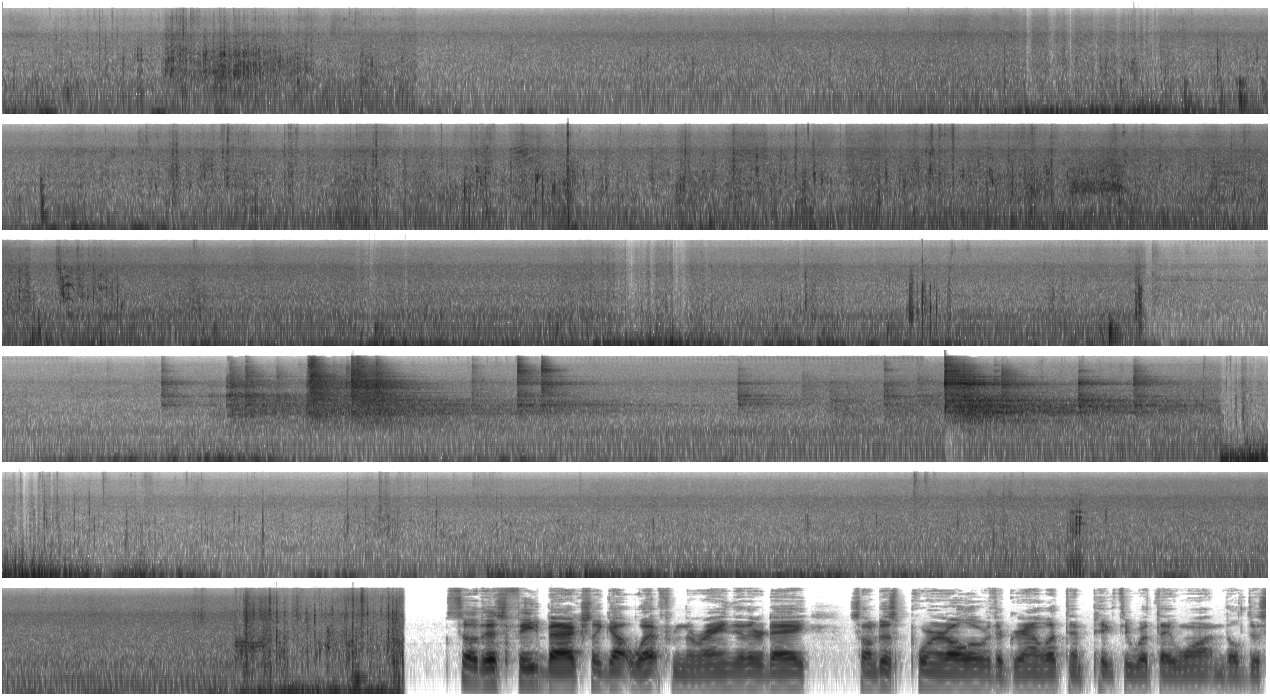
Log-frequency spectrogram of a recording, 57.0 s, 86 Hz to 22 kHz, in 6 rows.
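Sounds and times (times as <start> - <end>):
wind rumble on microphone: 0.0 - 50.5.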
